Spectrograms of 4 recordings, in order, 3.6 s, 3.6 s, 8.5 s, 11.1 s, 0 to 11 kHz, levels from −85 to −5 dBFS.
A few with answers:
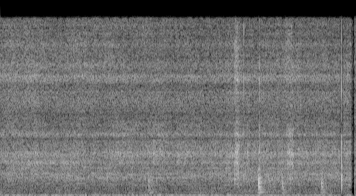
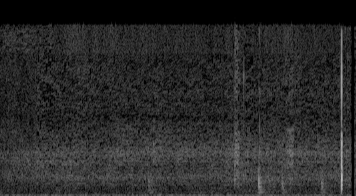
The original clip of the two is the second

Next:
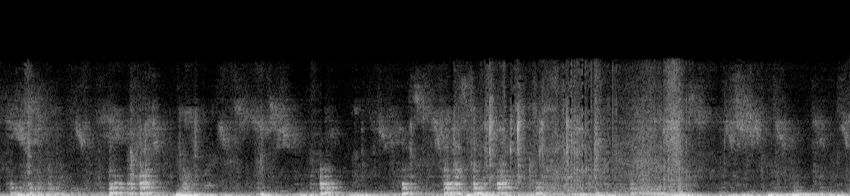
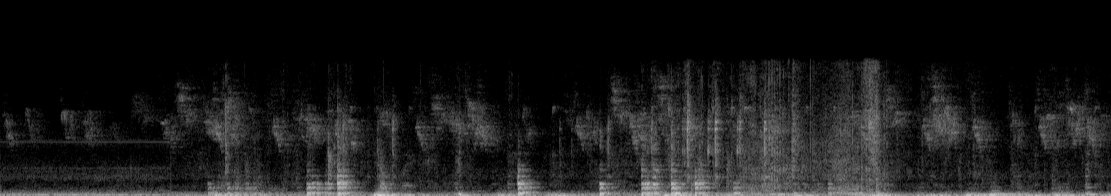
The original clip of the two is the second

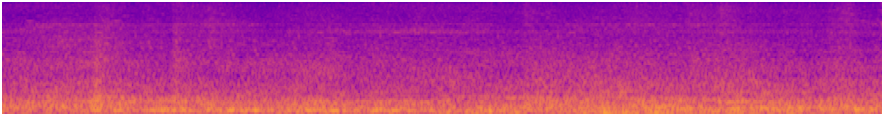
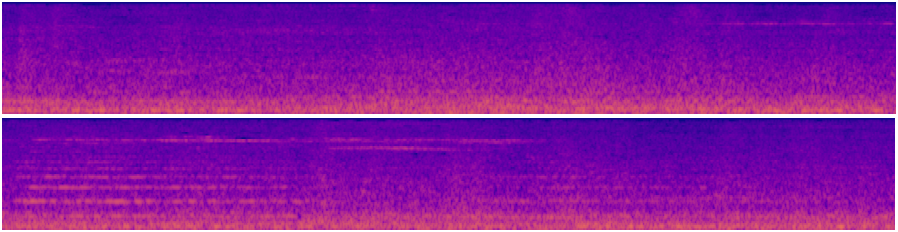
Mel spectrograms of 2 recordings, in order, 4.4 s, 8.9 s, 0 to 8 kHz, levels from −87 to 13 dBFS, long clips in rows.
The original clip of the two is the second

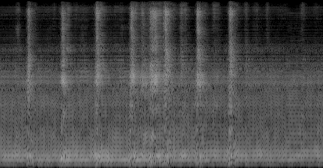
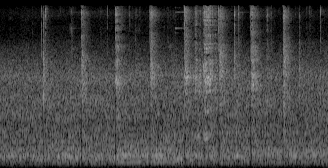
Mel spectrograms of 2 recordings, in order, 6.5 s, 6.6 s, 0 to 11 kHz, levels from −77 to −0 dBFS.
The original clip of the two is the second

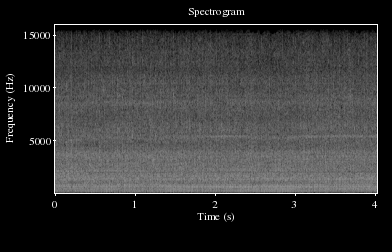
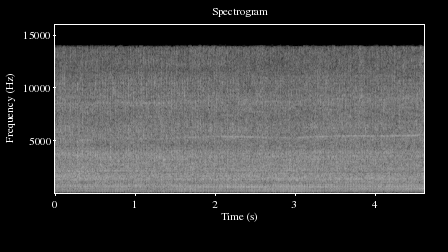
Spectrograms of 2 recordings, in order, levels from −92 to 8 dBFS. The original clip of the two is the second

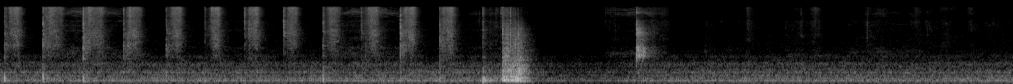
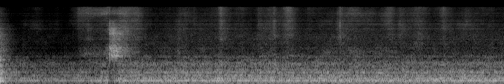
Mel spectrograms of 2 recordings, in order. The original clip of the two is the first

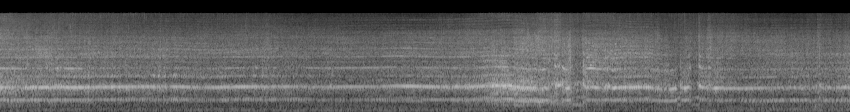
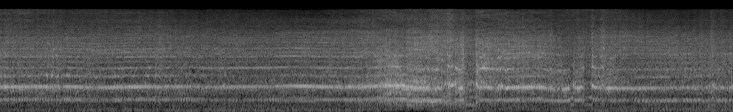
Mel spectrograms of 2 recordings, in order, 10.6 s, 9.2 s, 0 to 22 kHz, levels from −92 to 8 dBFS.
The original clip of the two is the first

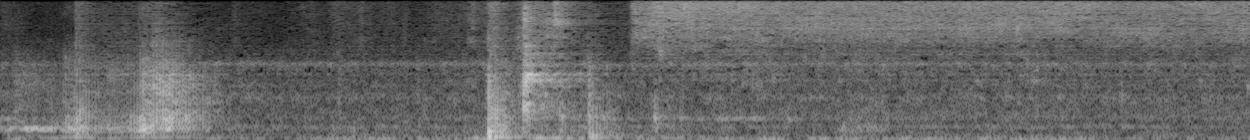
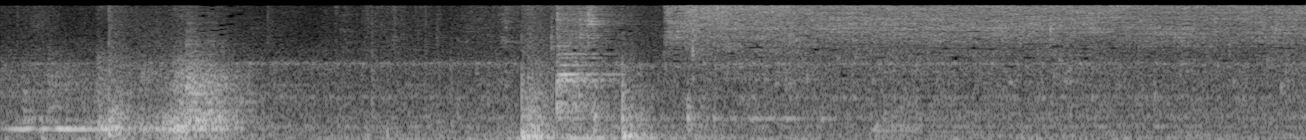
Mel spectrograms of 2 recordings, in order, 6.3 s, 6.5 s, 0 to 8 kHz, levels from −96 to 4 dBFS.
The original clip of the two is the second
